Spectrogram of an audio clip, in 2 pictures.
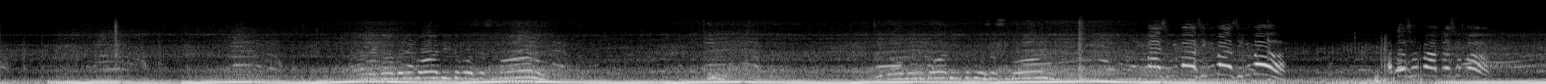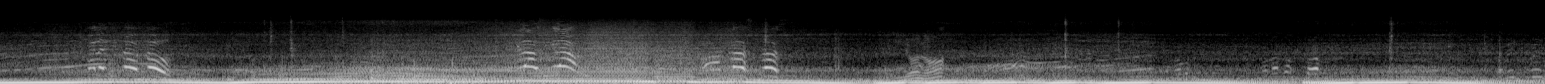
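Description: Off-road 4x4's engine revving hard in repeated short bursts about a second apart as it climbs out of a deep dirt pit. Partway through it holds high revs for several seconds, then goes back to short bursts, with people's voices over it.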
